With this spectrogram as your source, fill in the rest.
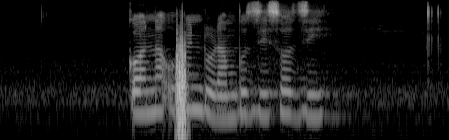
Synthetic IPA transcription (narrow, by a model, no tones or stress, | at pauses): kʼɔnaʔṵɸinduɺambud͡zisɔd͡zi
